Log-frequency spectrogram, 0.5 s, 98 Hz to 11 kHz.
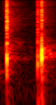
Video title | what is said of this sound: This Whole Everything:18 Hickman's Here To Save Us All! | that's a hardcover I don't know if you can hear that it sounds tinny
